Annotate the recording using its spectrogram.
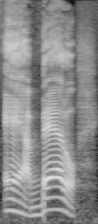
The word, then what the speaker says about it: battle: En este caso, se escribe con una A, ¿vale? Y se pronuncia como ea, battle.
